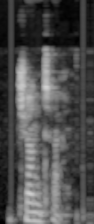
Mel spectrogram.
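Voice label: "junta", British English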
